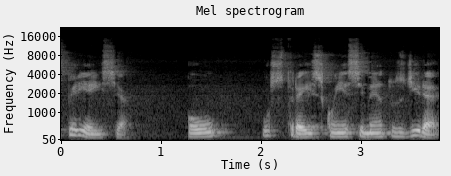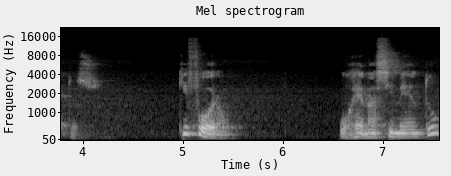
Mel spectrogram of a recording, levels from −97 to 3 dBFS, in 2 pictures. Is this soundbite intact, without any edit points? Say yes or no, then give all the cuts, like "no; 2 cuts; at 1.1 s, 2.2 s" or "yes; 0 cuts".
no; 1 cut; at 2.2 s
